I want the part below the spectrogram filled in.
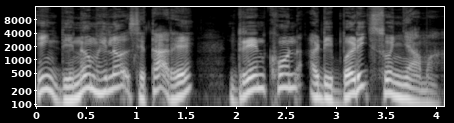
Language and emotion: Santali, disgusted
